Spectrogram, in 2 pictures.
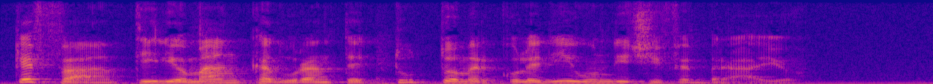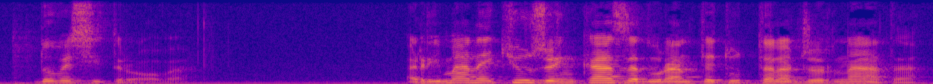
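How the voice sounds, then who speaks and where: Narrator, male: scripted documentary radio drama, grave and measured, somewhat high register, animated contours.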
